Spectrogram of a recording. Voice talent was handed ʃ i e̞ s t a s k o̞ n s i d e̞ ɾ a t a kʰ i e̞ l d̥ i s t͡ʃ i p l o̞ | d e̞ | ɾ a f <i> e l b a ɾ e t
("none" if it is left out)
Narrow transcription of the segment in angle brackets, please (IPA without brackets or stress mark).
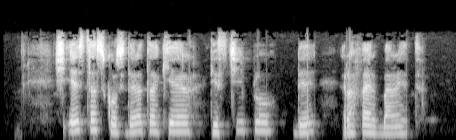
a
